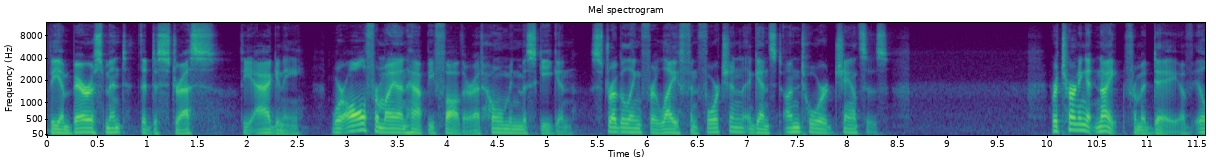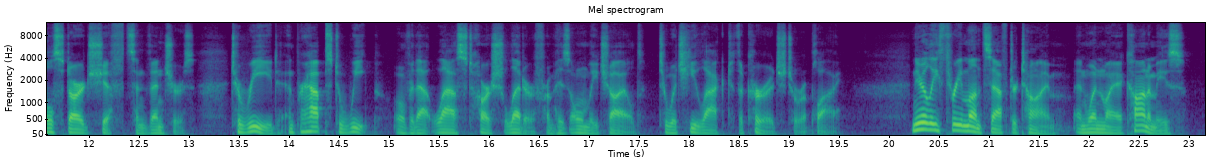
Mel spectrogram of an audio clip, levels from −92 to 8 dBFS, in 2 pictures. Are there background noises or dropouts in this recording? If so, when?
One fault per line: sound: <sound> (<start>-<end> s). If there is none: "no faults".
no faults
